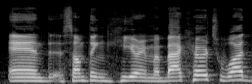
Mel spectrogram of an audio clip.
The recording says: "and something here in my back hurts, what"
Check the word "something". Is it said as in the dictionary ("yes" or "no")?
yes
